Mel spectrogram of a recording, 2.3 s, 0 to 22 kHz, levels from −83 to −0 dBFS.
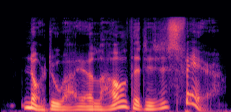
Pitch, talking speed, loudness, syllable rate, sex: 135 Hz, 205 wpm, -20 LUFS, 4.9 syllables/s, male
